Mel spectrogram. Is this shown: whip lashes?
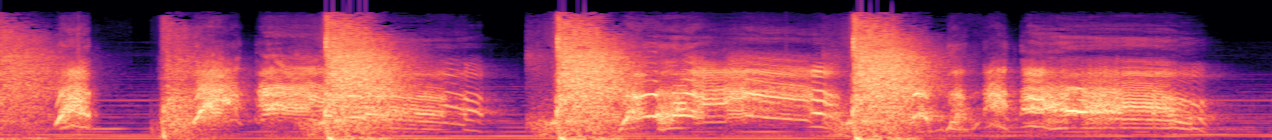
yes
